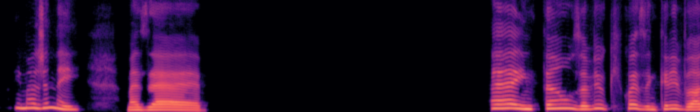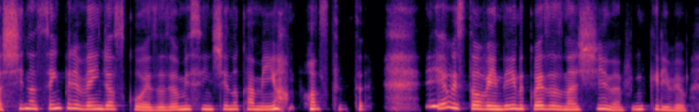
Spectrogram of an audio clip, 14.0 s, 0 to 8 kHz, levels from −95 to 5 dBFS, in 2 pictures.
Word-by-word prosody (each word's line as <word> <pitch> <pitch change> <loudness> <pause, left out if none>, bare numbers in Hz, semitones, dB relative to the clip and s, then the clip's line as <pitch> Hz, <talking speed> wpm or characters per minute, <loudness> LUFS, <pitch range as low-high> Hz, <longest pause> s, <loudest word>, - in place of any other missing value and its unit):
imaginei, 305 -8 +1 0.5
mas 185 0 -1
é 185 -3 +2 2.9
É, 290 +1 +4
então, 275 +4 +3
você 230 -3 +1
viu 275 +2 -2
que - - -23
coisa 275 -7 -1
incrível? 215 0 -1
A 205 0 +2
China 270 +6 -1
sempre 290 +3 0
vende 245 0 +1
as 245 0 -4
coisas. 190 -5 -3
Eu 200 +1 -1
me 230 +2 +2
senti 230 0 -3
no 235 0 -1
caminho 230 +2 +2
oposto 250 0 -4
do 240 - -30 0.8
"Eu 390 -6 +2
estou 270 -4 +1
vendendo 240 +2 +3
coisas 245 -2 +1
na 205 0 -1
China? 215 -1 -2
Incrível." 210 -7 -4
240 Hz, 130 wpm, -23 LUFS, 215-270 Hz, 2.9 s, É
